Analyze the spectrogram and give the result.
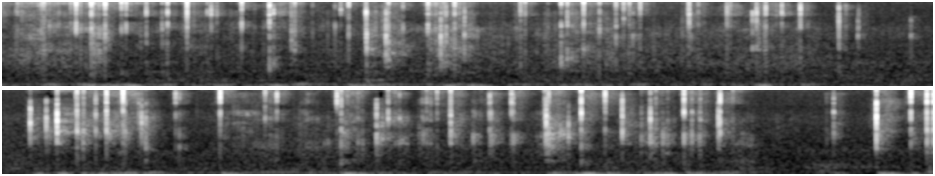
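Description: Long green acrylic nails tap rapidly on a woven wooden slat mat, producing a dense run of sharp, dry, bright clicks with almost no ring. The taps come in quick flurries over a faint low hum, loud enough to be picked out one by one but too fast and overlapping to count cleanly.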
